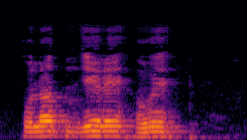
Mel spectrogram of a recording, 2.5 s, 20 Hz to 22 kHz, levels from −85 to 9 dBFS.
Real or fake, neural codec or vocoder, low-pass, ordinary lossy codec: real; none; 10.8 kHz; AAC, 48 kbps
